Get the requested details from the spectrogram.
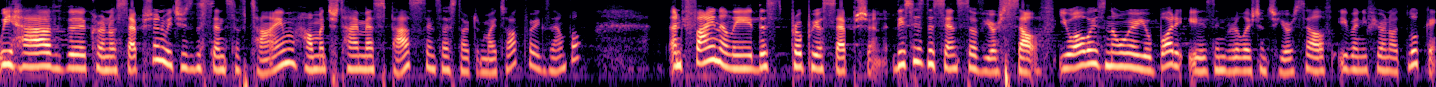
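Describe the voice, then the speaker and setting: The speaker is a woman with ordinary pitch variation. She keeps a moderate pace. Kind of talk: lecture. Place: stage. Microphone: headset.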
